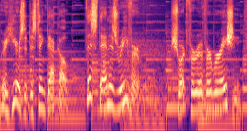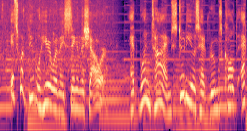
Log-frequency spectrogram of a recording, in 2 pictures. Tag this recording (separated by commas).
Music, Speech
